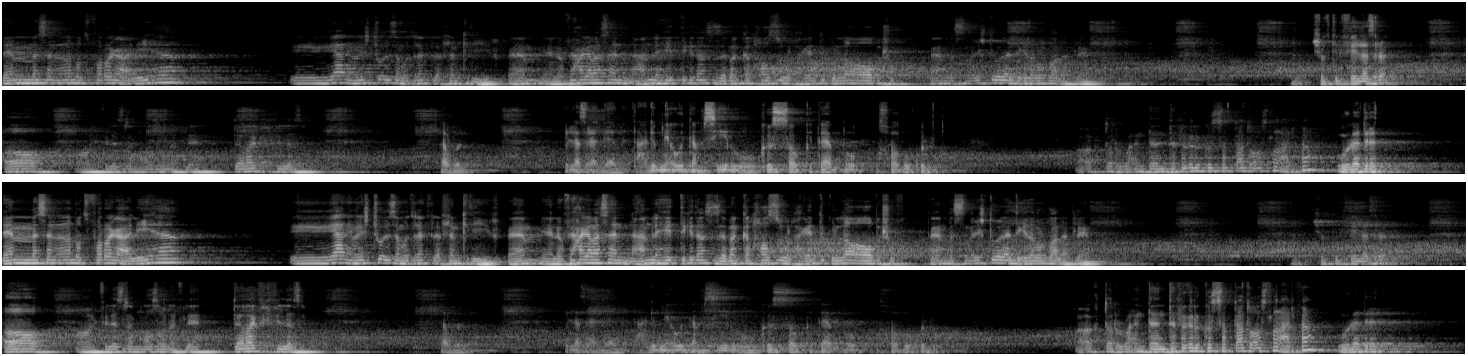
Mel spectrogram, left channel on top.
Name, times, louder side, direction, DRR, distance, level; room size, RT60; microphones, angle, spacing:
voice 1, 0.0-2.0 2.9-11.1 14.7-17.8 25.4-27.9, right 4 dB, 45° right, 0.3 m, -24 dB
sound 1, 7.5-26.0, right 2 dB, 80° right, 1.2 m, -42 dB
sound 2, 10.0-13.0 13.3-22.2 22.6-23.1, left 2 dB, 10° left, 1.2 m, -48 dB
voice 2, 12.9-13.9 19.0-19.4 20.3-24.1 28.0-28.4, left 5 dB, 60° left, 0.4 m, -27 dB
9.6 x 7.9 x 7.9 m
head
